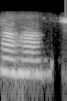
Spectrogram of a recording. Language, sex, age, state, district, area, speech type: Kannada, female, 18-30, Karnataka, Hassan, urban, conversation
